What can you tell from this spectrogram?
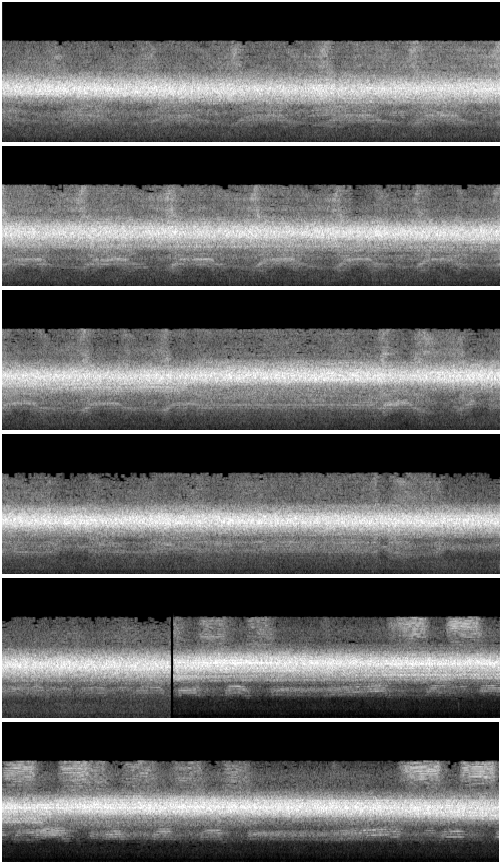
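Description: Summer cicadas chorusing: a loud, steady high-pitched drone with a pulsing call repeating about once a second underneath. The low background rumble drops away suddenly about two-thirds of the way through.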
